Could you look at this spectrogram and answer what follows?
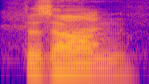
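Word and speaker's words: DAZN: in i think it's on days in d-a-d-a-z-n the zone yeah the zone is that how you say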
